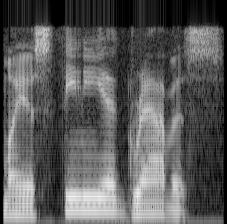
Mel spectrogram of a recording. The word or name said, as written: myasthenia gravis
